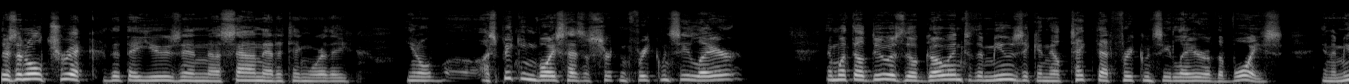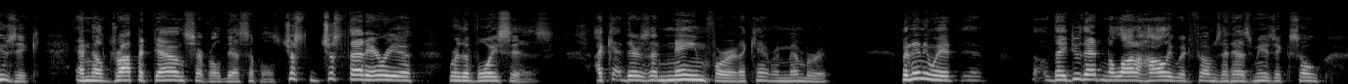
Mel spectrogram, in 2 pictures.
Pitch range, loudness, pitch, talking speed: 165-210 Hz, -24 LUFS, 185 Hz, 195 wpm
